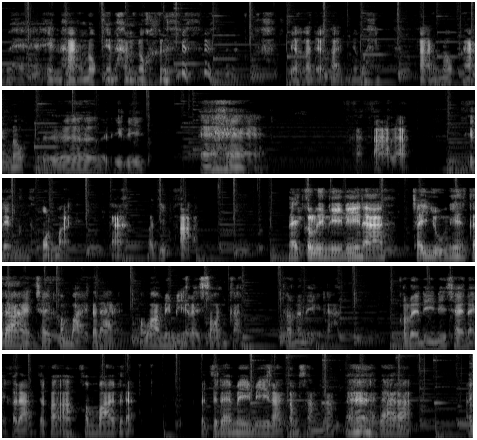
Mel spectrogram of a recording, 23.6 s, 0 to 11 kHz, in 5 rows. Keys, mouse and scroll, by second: 1.4 click, 2.4 click, 3.1 ctrl+middle click, 4.1 click, 7.3 ctrl+middle click, 8.2-8.6 ctrl+middle drag, 8.8 click, 11.1 click, 20.2 click.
